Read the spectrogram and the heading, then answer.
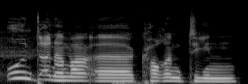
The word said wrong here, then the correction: Corentin: Oh, ne, Corentin. – Oh, glaube ich, wird es ausgesprochen.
